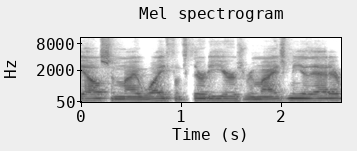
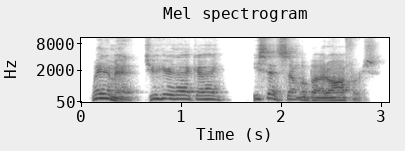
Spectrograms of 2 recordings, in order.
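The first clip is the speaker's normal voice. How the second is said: lightly voiced homeowner, quicker pace; quick, lightly acted double take; intrigued homeowner; 6 semitones higher, faster than usual. Homeowner to spouse about the caller's message, lightly acted intrigue.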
